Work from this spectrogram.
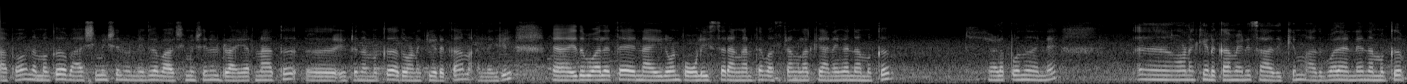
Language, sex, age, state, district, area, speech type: Malayalam, female, 30-45, Kerala, Kottayam, rural, spontaneous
